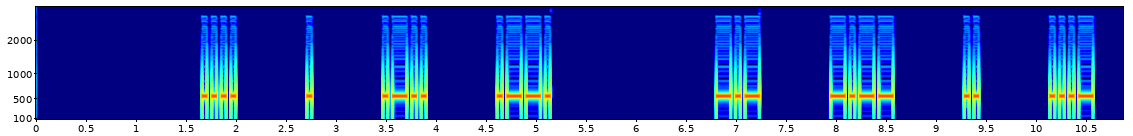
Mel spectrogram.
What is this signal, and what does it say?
Morse code, heard as a keyed tone, about 25 wpm, spaced as for 10 wpm, 550 Hz. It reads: HELP KYIV
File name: podcast / News headlines-1x-25x10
